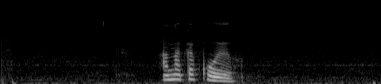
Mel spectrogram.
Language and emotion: Russian, neutral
